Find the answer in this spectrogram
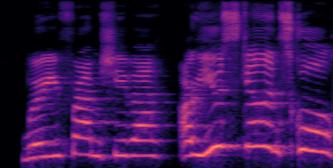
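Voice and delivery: motherly tone. Greeting a newcomer joining a live chat: mommy voice. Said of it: "Look at me with my mommy voice".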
